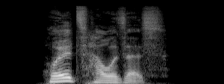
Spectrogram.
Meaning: genitive singular of Holzhaus
- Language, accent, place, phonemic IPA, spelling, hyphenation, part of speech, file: German, Germany, Berlin, /ˈhɔl(t)sˌhaʊ̯zəs/, Holzhauses, Holz‧hau‧ses, noun, De-Holzhauses.ogg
